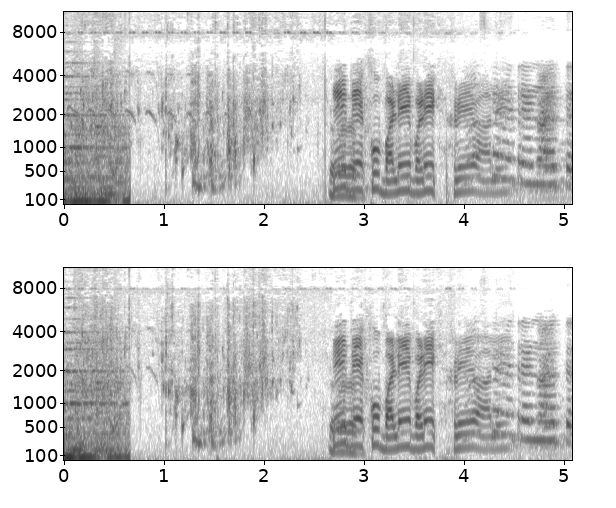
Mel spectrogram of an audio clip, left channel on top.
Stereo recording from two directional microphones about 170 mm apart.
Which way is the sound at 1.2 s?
5° right (ahead or behind).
